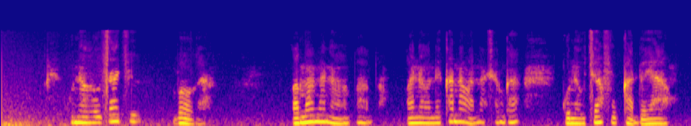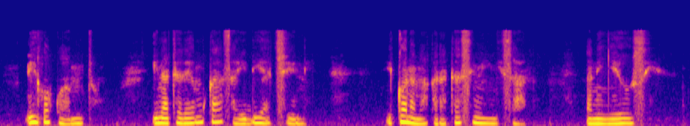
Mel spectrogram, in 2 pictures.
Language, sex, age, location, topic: Swahili, female, 25-35, Nakuru, finance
